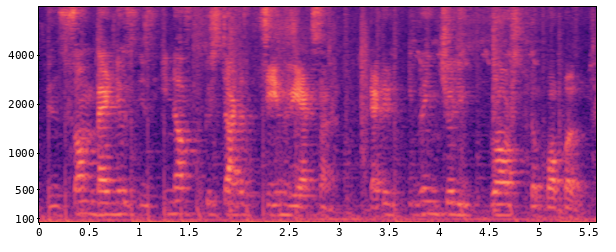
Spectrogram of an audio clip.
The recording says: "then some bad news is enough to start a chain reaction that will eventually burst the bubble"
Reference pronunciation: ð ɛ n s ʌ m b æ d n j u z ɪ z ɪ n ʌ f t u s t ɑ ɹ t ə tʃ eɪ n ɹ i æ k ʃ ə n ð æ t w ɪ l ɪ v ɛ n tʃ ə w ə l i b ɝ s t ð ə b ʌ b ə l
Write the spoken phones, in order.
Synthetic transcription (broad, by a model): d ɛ n s ʌ m b æ d n j u z ɪ z ɪ n ʌ f t u s t ɑ ɹ t ə s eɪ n ɹ i æ k ʃ ə n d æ t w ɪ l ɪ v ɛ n tʃ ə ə l i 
